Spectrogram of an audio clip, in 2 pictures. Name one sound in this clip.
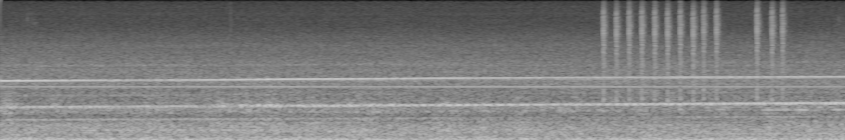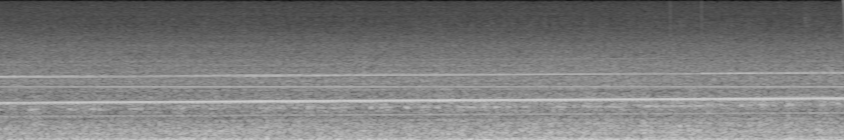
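Train wheels rumble steadily over the rails.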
